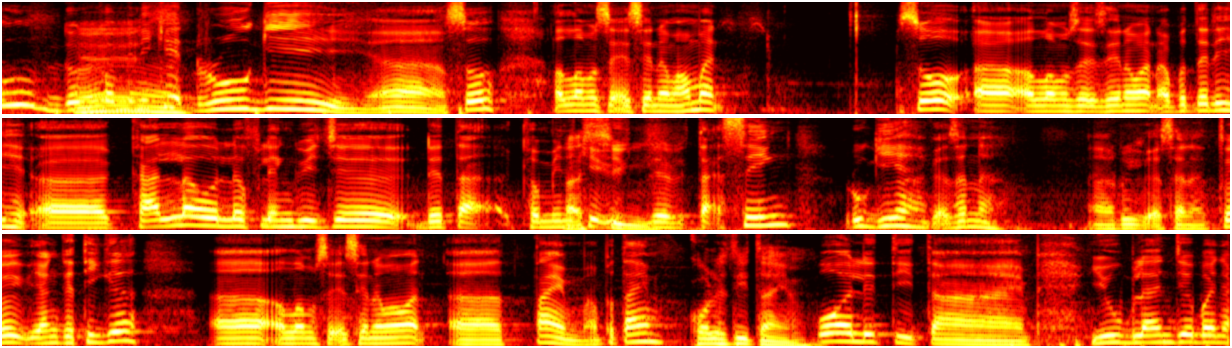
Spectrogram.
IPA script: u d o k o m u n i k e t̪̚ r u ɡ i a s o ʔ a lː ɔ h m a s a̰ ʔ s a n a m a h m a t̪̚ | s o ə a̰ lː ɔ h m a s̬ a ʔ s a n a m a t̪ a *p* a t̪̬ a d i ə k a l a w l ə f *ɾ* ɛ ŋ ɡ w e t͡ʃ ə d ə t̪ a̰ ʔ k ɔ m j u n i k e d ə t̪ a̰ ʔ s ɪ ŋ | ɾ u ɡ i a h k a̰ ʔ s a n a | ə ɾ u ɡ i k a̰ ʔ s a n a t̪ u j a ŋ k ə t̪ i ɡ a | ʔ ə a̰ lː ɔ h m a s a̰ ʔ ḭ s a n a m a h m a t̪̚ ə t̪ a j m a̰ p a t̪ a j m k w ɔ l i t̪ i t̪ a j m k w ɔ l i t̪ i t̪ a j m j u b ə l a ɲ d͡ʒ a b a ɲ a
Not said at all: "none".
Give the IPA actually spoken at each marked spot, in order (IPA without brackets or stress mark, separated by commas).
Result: p, l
